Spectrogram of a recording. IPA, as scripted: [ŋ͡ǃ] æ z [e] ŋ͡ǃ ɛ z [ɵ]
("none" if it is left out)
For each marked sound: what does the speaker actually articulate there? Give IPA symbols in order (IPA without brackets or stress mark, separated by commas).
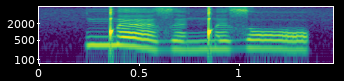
ŋ͡ǃ, ɛ, ɔ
